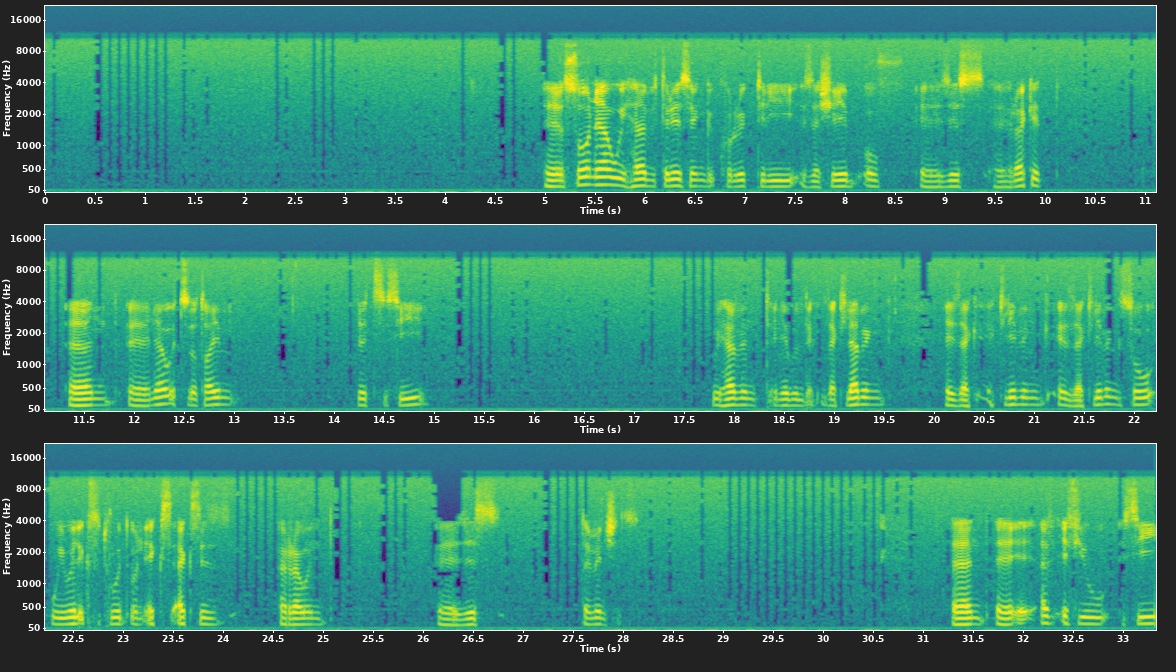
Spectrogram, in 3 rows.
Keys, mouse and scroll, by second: 0.5 g, 2.9 g, 4.1 z, 4.7 Tab, 5.0 z, 5.9 Tab, 6.3 right click, 7.1 middle click, 7.7-9.1 drag, 7.7 right click, 8.0 z, 8.5 middle click, 8.9 Tab, 10.5 Tab, 10.9 Tab, 11.2 Tab, 16.2-18.1 right drag, 17.3-20.9 drag, 20.0 a, 20.6 a, 21.7 a, 22.0-24.0 right drag, 23.5 e, 27.9 Tab, 28.3 z, 28.7-31.9 middle drag, 31.2 Tab, 32.4 middle click.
